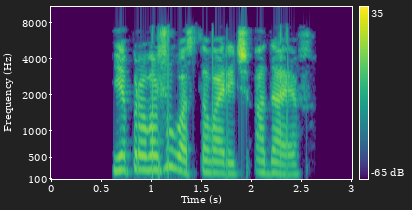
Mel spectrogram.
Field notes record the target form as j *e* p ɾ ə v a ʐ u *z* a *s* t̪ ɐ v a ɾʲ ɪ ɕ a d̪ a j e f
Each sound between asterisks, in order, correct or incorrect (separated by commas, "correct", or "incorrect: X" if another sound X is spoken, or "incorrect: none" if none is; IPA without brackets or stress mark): incorrect: a, incorrect: v, correct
